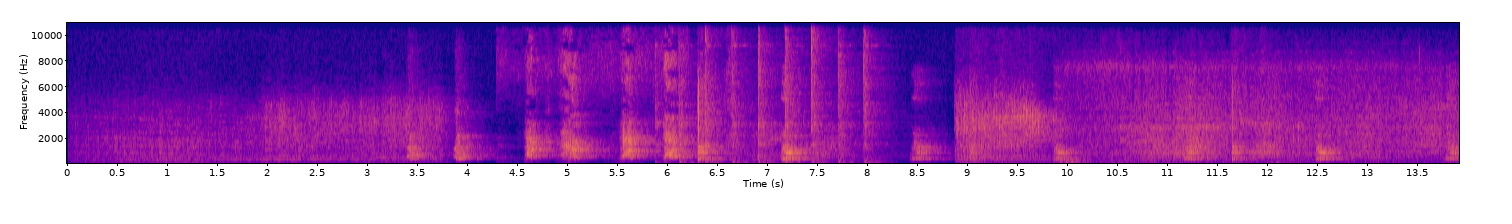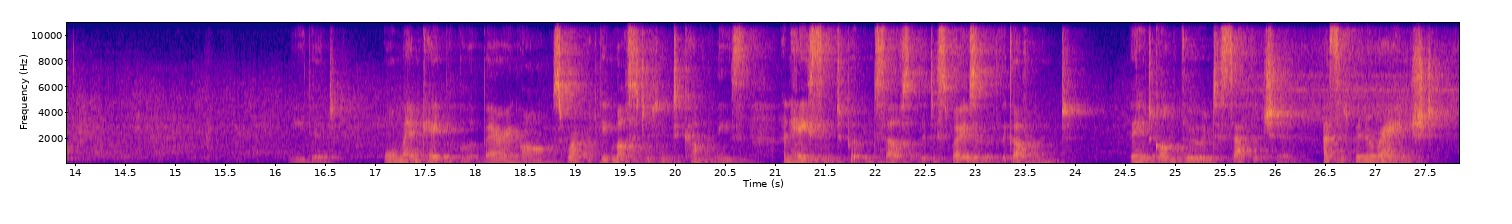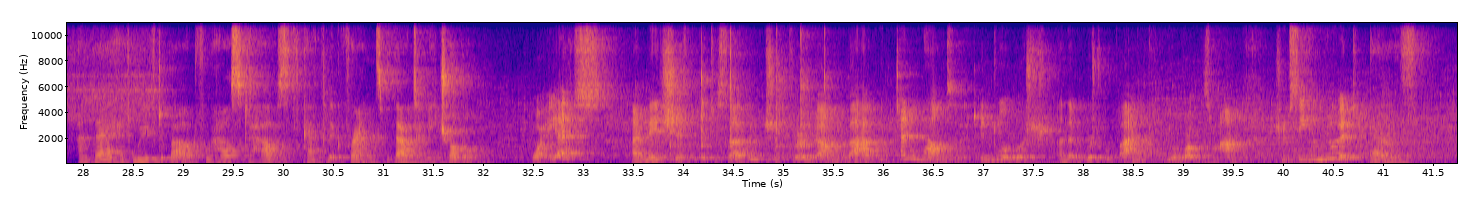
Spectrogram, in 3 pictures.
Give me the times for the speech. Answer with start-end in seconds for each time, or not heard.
16.1-41.7.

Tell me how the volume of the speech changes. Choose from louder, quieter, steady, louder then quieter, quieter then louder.
steady.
